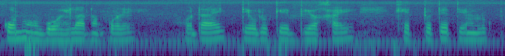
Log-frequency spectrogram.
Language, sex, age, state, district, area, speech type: Assamese, female, 30-45, Assam, Sivasagar, rural, spontaneous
